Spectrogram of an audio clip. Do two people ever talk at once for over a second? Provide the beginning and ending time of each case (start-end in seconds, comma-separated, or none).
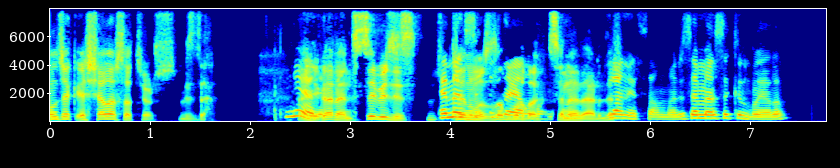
3.9-5.8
